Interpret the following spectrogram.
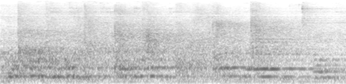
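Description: A dog running through a fabric agility tunnel: a run of light taps and knocks, with a held, pitched tone over them.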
